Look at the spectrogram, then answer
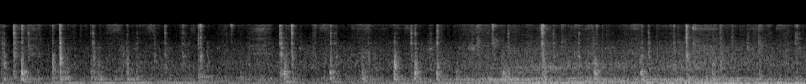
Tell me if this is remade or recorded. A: recorded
